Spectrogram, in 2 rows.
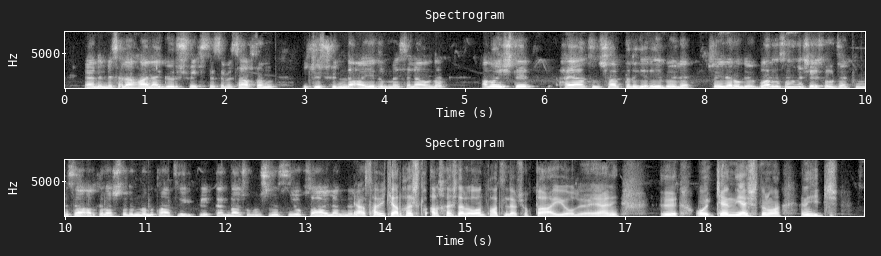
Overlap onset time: none

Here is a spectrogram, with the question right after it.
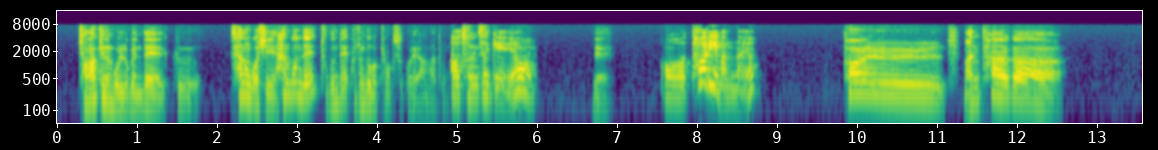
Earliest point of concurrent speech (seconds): none

